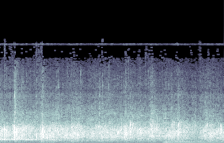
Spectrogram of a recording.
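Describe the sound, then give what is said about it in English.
An audience at a service claps for the singers, steadily throughout, a dense, even wash of many hands with no pauses, and a faint sustained tone appears beneath it near the end. “Clap your hands for the singers.”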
